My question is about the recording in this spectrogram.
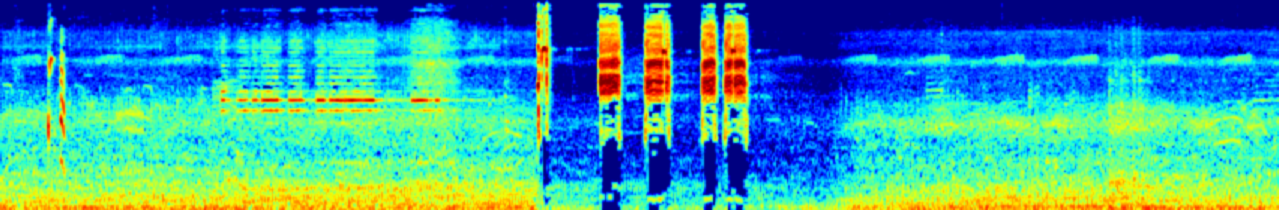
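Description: Black francolin calling: a short sharp note, then a run of four loud, short, high notes in just over a second, about midway through. Before it, a fainter high, pulsing tone and a quick falling chirp.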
